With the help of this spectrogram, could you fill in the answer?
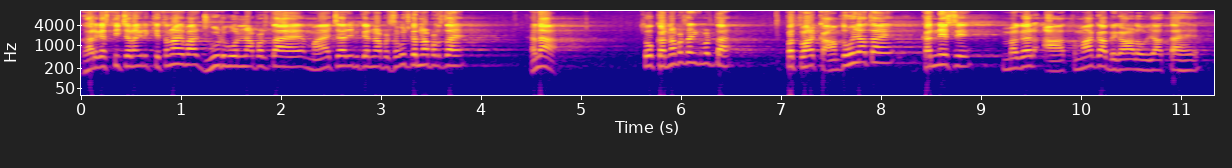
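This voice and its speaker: A man's voice: extremely high pitch, fairly quick, sharp tone. A man, a Jain monk, giving a sermon. He keeps asking "है ना?" and acts out everyday scenes. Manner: repetitive, asks "है ना?" often, acts out everyday scenes. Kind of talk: Hindi sermon. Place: dharmshala hall. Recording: long hall reverb.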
